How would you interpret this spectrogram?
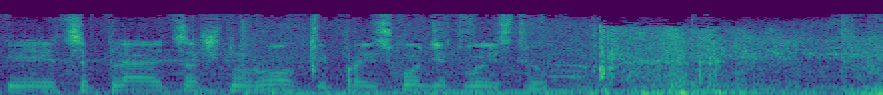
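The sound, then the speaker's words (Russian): A man speaks steadily throughout while a single heavy artillery gun at the front fires a shell partway through, after the shell and powder charge are loaded, the breech wedge is closed and the firing cord is attached: a sharp booming blast with a low rumble, loud but partly overlapped by the talking. “Вставляется снаряд, заряжается порох, закрывается клин, цепляется шнурок и происходит выстрел.”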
